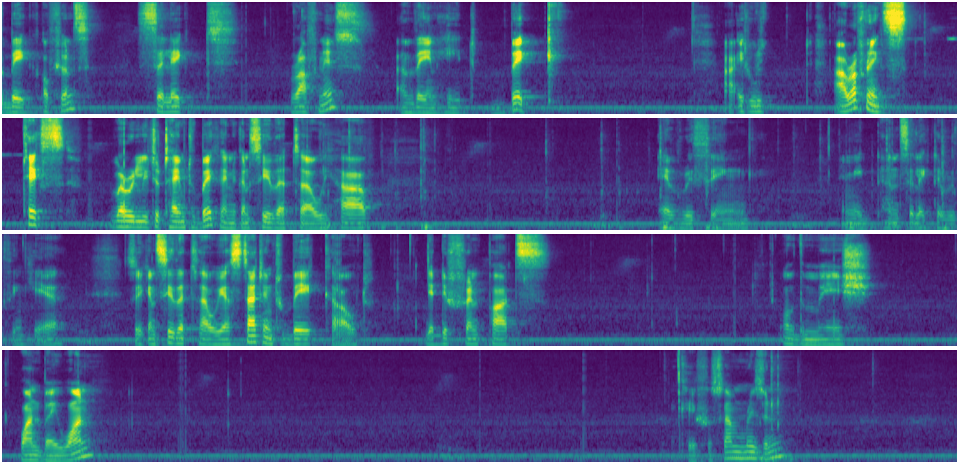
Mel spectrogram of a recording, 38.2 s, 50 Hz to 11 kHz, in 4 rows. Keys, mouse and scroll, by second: 3.0 click, 6.3-16.0 drag, 11.6 scroll up 1, 13.4 a, 13.8 h, 16.2 a, 19.4 Tab, 36.9 Tab.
